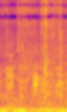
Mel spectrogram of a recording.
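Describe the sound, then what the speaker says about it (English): Dogs pant on an icy walk through vineyards, a soft, quick rhythmic breathing close by, faint against outdoor background noise, with no talk. "The dogs just absolutely love it up here."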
